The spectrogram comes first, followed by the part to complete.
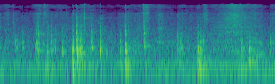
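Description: Paint tins being lifted out of a cardboard box: cardboard rustling and scraping, with a few short knocks spaced about half a second apart.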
